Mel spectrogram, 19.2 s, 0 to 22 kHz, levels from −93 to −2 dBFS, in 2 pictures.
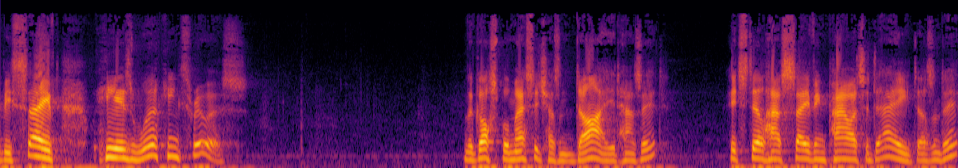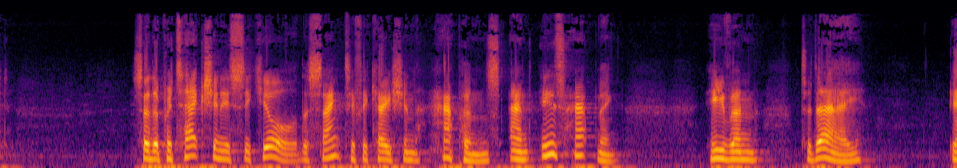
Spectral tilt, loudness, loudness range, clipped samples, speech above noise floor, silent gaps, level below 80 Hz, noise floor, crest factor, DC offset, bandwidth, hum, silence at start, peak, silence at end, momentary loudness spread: -5 dB/octave; -21 LUFS; 4 LU; under 0.1%; 39 dB; none; -48 dBFS; -60 dBFS; 18 dB; under 0.1%; 16.5 kHz; none; 0 s; -4 dBFS; 0 s; 12 LU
